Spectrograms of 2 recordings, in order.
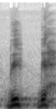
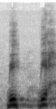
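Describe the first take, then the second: No difference in how they are said.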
